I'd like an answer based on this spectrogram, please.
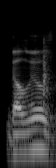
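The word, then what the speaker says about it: גליל: gaul gali gali galil galil's the hebrew word the english word galilee comes out of it i don't know why somebody added the e sound to galilee it's galil or galil but anyway i didn't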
